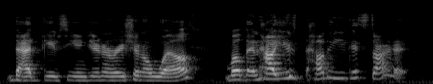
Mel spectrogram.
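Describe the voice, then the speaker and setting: A woman speaks with a Panamanian accent. Her bright, sharp tone rides on lively intonation. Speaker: podcaster. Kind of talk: casual interview chat.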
